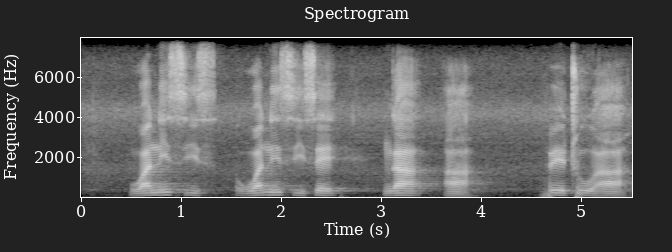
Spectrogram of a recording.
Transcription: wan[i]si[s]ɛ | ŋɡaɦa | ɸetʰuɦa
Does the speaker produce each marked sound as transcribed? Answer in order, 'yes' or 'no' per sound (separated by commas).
yes, yes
